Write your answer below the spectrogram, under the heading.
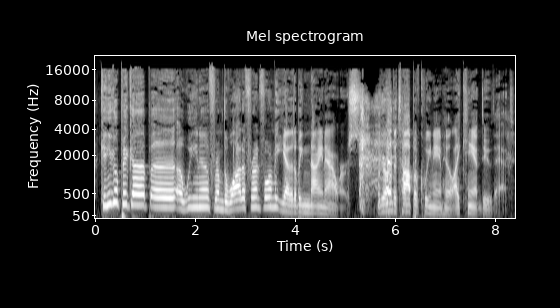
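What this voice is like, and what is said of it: Put-on Seattle accent. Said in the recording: “that is a flawless ... Seattle-lite accent.”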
